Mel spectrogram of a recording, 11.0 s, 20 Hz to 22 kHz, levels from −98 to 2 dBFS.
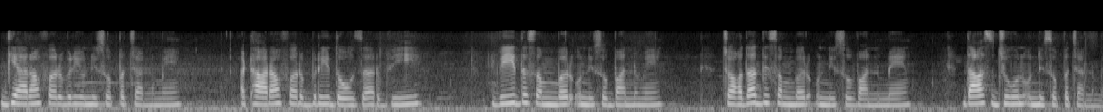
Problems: constant background noise, background conversations at intervals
